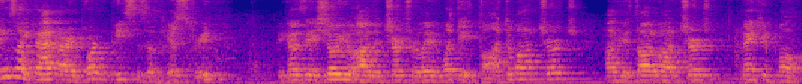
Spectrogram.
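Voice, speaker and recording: Over noticeable background noise and audible room echo, a man with an American accent speaks at a high pitch with ordinary pitch variation. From US Midwest, conservative Mennonite community. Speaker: history lecturer. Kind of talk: lecture. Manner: halting, many fillers.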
